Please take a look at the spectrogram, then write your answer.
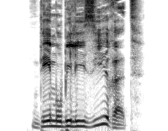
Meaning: second-person plural subjunctive I of demobilisieren
- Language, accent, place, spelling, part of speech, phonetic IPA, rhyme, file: German, Germany, Berlin, demobilisieret, verb, [demobiliˈziːʁət], -iːʁət, De-demobilisieret.ogg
